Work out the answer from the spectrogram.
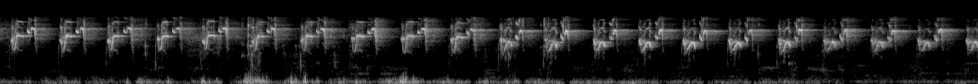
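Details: Songbird in the wild singing persistently, an unbroken string of sharp, high chirped notes repeated about twice per second, slightly uneven in rhythm, over soft low rumbling and a few dull knocks in the background.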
